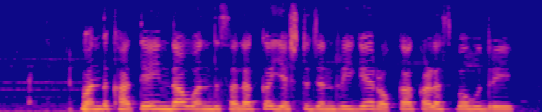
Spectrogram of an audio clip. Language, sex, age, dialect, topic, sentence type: Kannada, female, 18-24, Dharwad Kannada, banking, question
